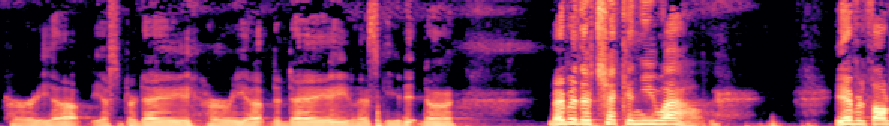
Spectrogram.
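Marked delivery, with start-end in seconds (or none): 0.0-3.8 low, hushed grumble of impatience; quiet, low aside of a hurried shopper; impatient muttering. Acted. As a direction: mutter it under your breath, mock-impatient. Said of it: "you're kinda like".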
